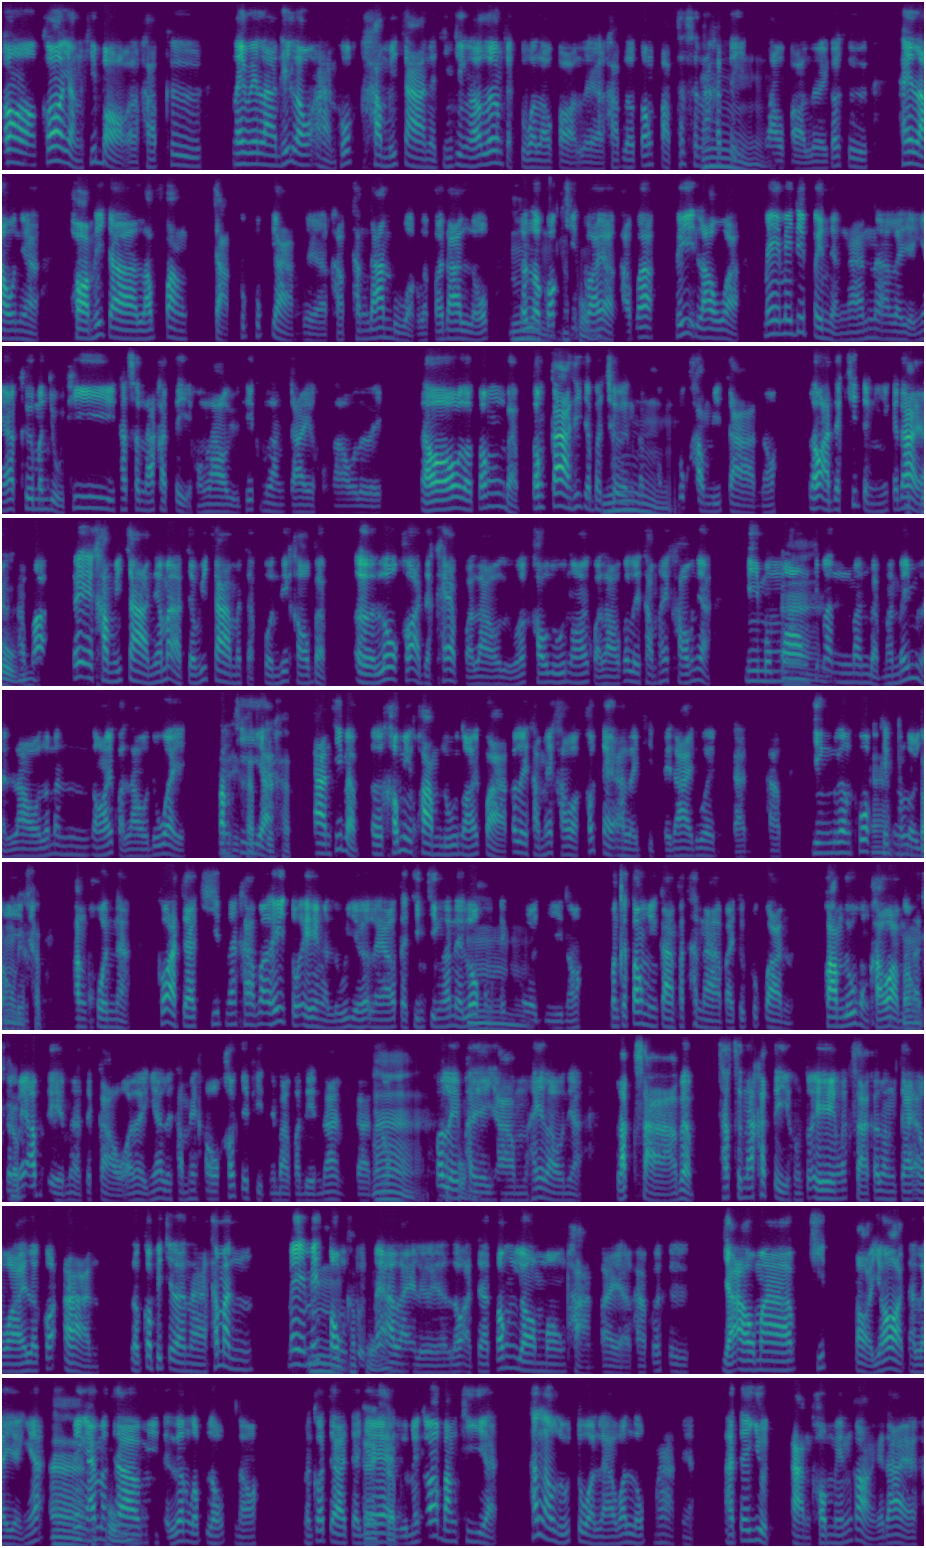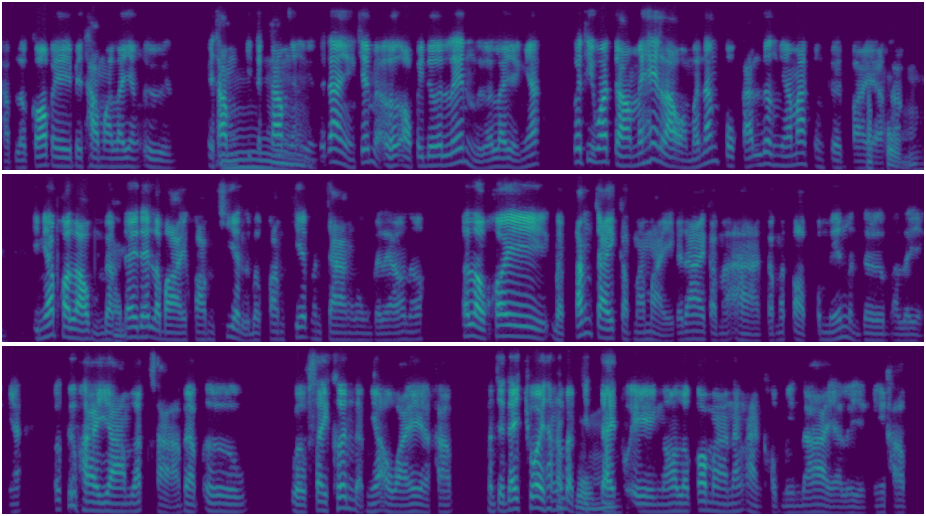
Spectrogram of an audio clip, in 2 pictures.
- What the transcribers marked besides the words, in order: other background noise; tapping; in English: "ไซเกิล"
- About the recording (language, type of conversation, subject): Thai, advice, คุณเคยได้รับคำวิจารณ์ผลงานบนโซเชียลมีเดียแบบไหนที่ทำให้คุณเสียใจ?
